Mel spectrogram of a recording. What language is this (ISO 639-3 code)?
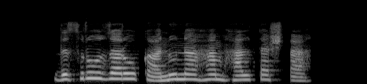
pus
